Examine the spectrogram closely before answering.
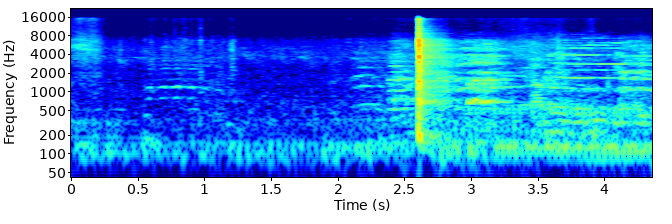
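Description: Spring clip on a Toyota Avanza's air filter housing snapping open with one sharp click about two and a half seconds in. Right after it a farm animal calls, a drawn-out cry that lasts to the end.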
